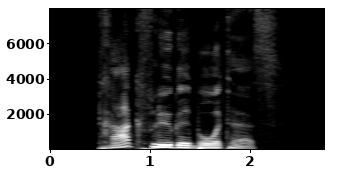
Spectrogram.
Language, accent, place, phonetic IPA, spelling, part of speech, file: German, Germany, Berlin, [ˈtʁaːkflyːɡl̩ˌboːtəs], Tragflügelbootes, noun, De-Tragflügelbootes.ogg
- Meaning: genitive of Tragflügelboot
